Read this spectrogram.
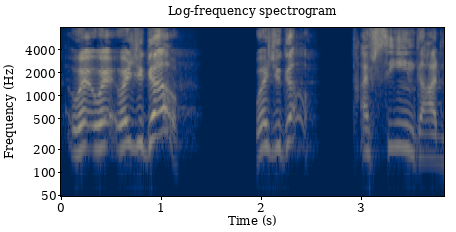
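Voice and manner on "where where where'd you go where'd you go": loud and higher, calling around for him; urgent mock hunt, louder; frantic calling. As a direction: search the room out loud. Searching for the man who left.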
